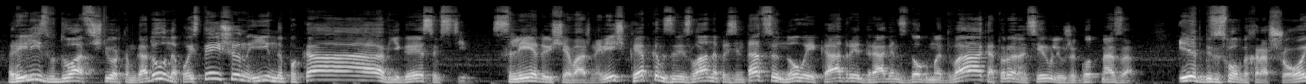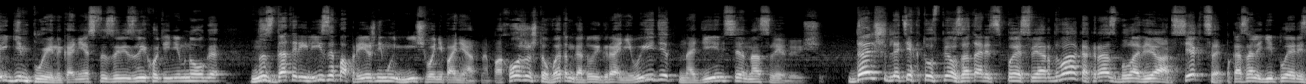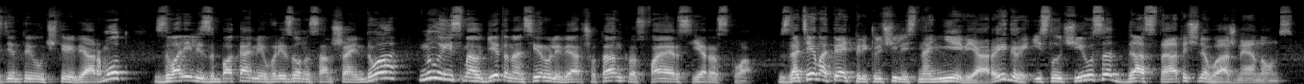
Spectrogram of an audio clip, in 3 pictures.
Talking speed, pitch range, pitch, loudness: 165 wpm, 125-175 Hz, 145 Hz, -15 LUFS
